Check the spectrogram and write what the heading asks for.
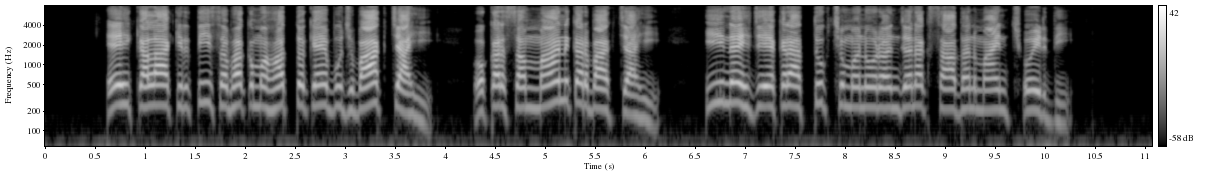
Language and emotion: Maithili, disgusted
